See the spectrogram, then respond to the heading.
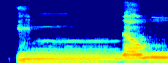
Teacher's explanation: Innallaha, tebalkan Allahnya. Karena sebelumnya fathah.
